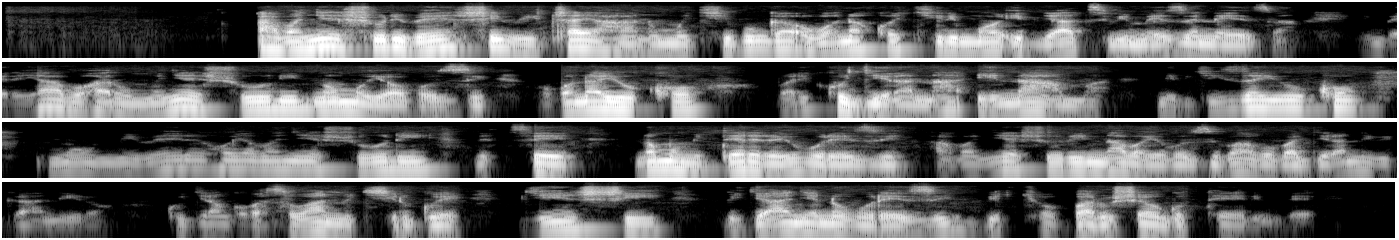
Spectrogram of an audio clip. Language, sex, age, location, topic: Kinyarwanda, male, 25-35, Kigali, education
